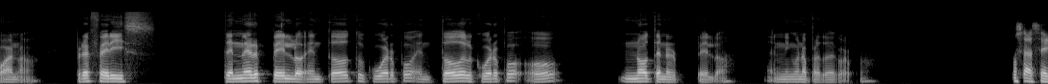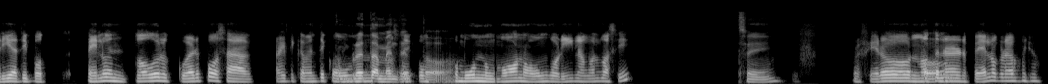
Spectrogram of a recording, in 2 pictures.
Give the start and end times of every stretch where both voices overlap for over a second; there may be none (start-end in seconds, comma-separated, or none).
13.8-15.2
